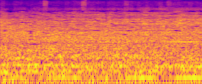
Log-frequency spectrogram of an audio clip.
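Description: A deep, steady low bass drone of dark, ominous background music.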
